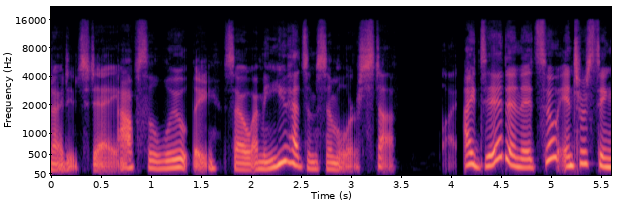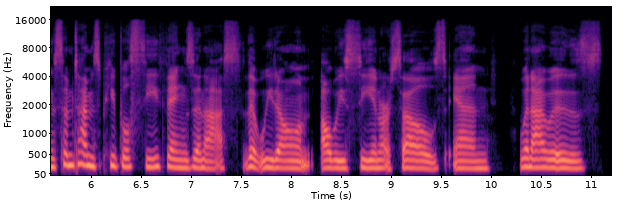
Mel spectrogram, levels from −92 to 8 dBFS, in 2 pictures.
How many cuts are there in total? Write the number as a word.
one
